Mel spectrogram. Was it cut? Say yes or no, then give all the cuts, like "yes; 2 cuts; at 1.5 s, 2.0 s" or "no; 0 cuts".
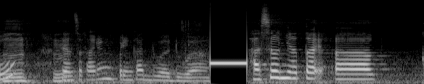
yes; 1 cut; at 2.2 s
